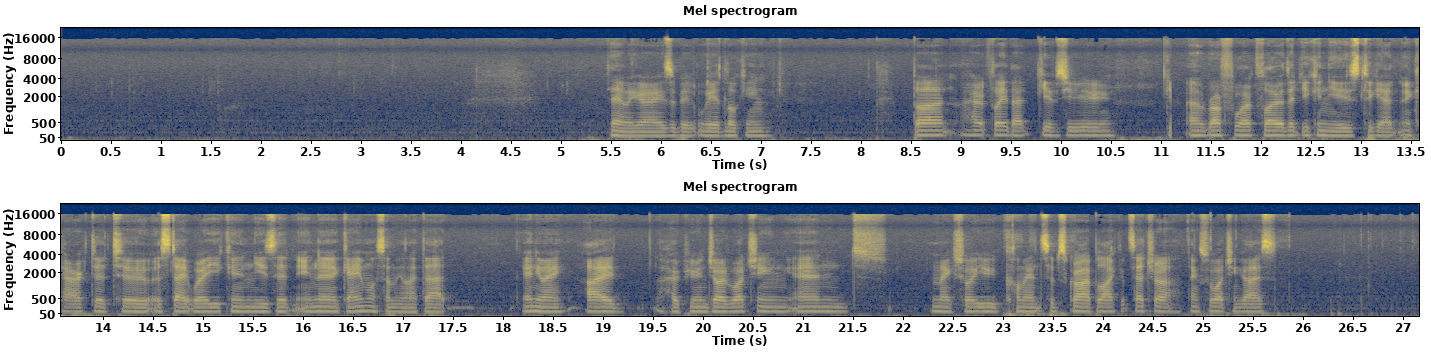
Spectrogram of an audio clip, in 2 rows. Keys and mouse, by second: 4.8-6.0 drag, 17.3-27.1 middle drag.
